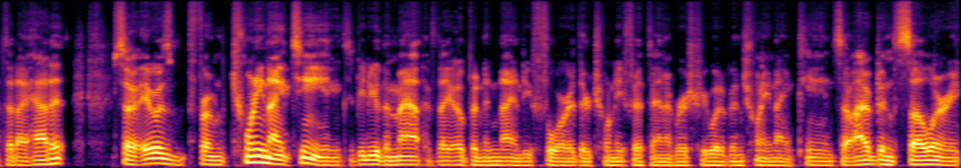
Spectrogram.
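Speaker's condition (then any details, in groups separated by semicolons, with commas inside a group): No condition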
